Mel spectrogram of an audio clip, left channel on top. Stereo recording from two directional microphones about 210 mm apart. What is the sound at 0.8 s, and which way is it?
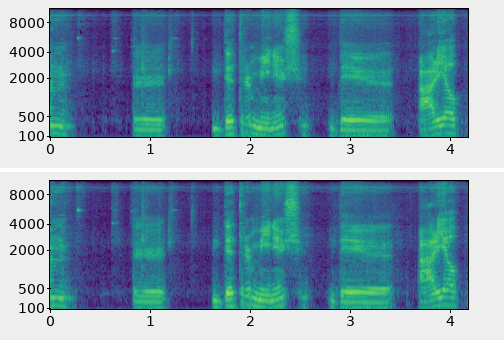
Speech, 25° right (ahead or behind).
